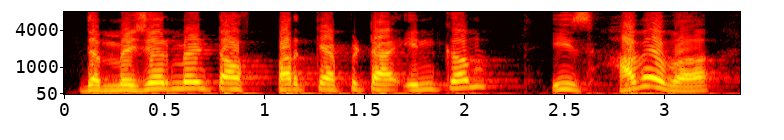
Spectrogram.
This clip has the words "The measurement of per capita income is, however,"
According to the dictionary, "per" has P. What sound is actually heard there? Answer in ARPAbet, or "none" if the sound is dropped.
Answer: P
